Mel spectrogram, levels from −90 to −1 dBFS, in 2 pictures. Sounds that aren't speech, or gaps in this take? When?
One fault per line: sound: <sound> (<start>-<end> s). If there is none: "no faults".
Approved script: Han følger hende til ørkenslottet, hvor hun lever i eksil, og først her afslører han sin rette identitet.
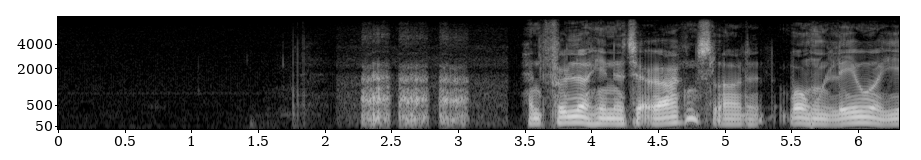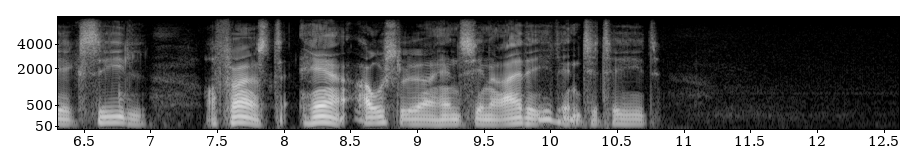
sound: laugh (2.3-3.1 s)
